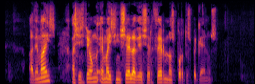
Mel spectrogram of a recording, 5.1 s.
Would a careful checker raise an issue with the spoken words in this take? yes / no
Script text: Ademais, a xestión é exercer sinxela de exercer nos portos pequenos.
yes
